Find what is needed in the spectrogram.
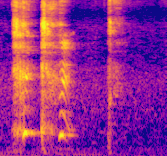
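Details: Three short, fairly dry coughs in quick succession, the last weaker, in a quiet room; patient with cough and chest pain on breathing, asked to cough as a test during traditional treatment.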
